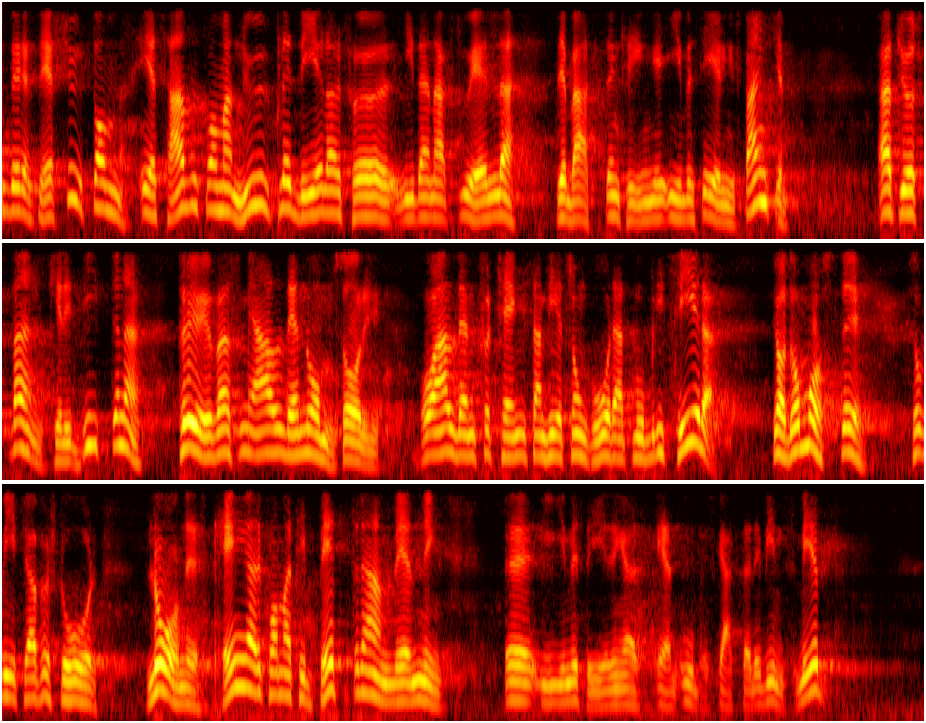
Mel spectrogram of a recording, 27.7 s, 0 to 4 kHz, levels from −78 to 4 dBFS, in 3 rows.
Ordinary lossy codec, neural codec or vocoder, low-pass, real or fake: none; codec, 24 kHz, 1.2 kbps, DualCodec; 3.6 kHz; fake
